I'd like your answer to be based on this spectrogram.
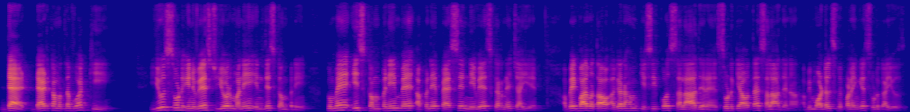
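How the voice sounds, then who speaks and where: Male grammar tutor, mid-pitched voice, slow deliberate example readings, quizzing style. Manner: explains slowly in Hindi, reads English example sentences aloud word by word; asks students rhetorical check questions. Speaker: English grammar teacher. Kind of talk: exam-prep grammar lesson.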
